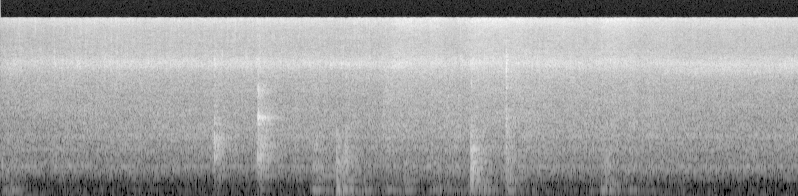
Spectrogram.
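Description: Chopped onions and freshly added tomatoes sizzling in hot oil in a kadhai, with a perforated metal spatula scraping and knocking against the pan several times as it stirs them.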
